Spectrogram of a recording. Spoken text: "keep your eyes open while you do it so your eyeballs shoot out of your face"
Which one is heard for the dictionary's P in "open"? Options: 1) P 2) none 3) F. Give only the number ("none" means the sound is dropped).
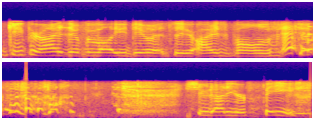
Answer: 2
